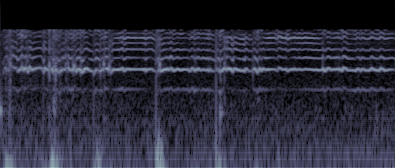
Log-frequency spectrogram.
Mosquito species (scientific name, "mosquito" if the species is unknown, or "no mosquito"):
mosquito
